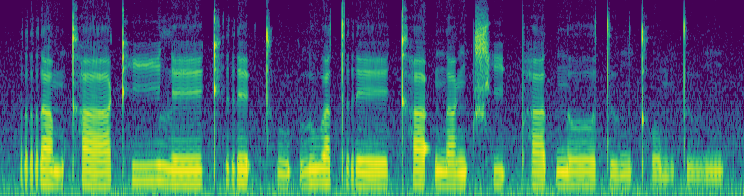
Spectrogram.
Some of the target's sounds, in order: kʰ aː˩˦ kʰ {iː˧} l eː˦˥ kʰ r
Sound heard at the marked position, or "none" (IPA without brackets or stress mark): iː˦˥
